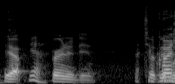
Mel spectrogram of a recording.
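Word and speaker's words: Burnadine: How do you spell it? B-U-R-N-A-D-I-N. B-U-R-N. A-D-I-N-E. Yeah, Bernardine. Bernardine. Yeah. Yeah. Bernardine.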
